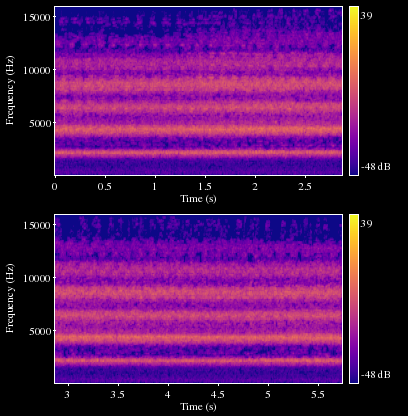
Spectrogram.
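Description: Many evening cicadas sing together, their calls merging into a continuous, metallic ringing with a bright tonal quality. The sound holds steady without pause, high-pitched and shimmering, with nothing else clearly heard beneath it.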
